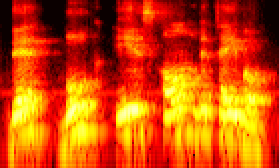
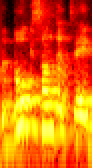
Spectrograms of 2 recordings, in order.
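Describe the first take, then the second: First: Each word is said separately, in a choppy way. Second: The words run smoothly together, linked. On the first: The speaker calls it wrong. "a gente fala no solavanco" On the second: The speaker calls it right. "fazer a ligação"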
